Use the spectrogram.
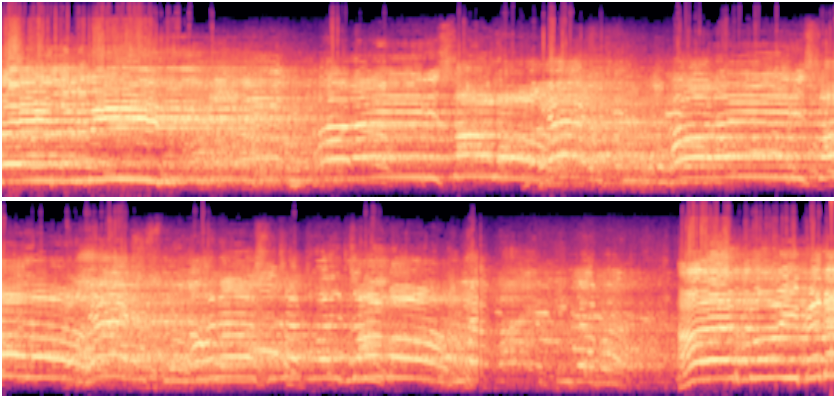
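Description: A large crowd at a Sunni religious gathering roars a takbir chant in loud, rhythmic unison, with repeated swelling call-and-response shouts that fill the space and carry on without a break.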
